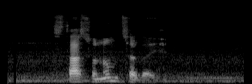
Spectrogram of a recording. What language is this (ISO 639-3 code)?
pus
